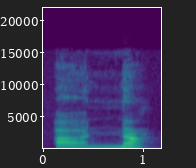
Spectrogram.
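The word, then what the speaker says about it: она: Entonces aquí tenemos como dos sonidos de una A y si tuviéramos tildes en ruso, pero no es así, tuviéramos una tilde en la última A. Entonces en la última sílaba.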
